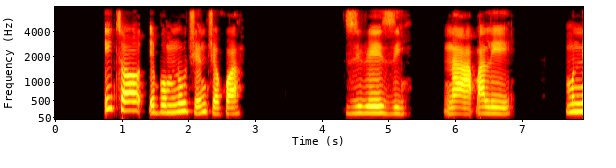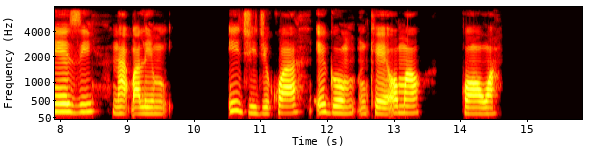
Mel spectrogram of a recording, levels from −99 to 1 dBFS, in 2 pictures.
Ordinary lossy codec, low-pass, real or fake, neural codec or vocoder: none; 7.2 kHz; real; none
